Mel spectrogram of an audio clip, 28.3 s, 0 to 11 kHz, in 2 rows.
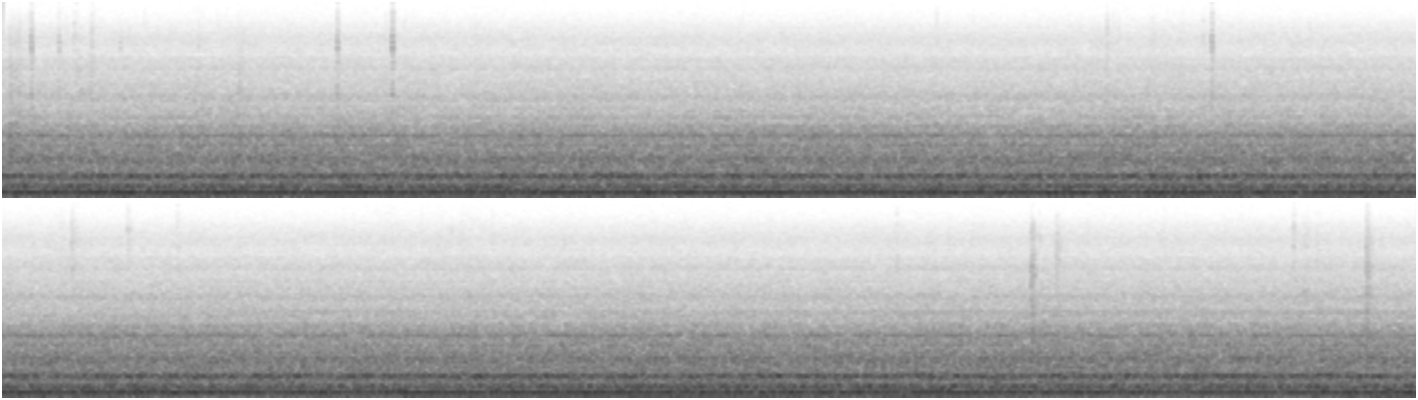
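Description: Airbus A330-300 cabin noise from inside the cabin during flight: a steady drone of the jet engines and rushing airflow, with a low hum and a couple of steady tones, unchanging throughout.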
